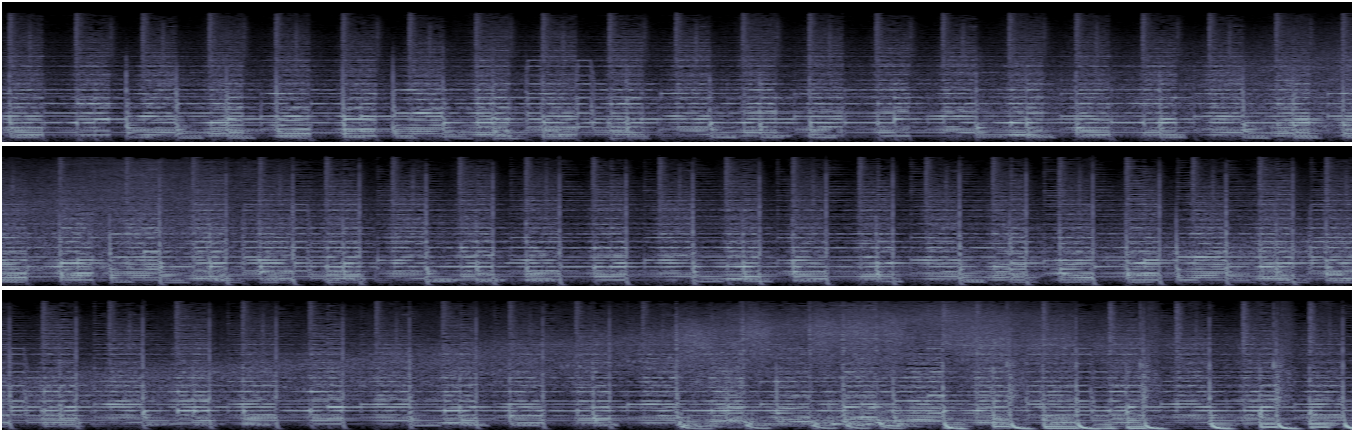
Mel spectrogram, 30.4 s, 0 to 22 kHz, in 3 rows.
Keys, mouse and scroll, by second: 5.1 click, 6.1 F2, 7.7 click, 8.0 Delete, 9.1 click, 9.2 Delete, 11.4 click, 12.3 click, 13.0 click, 14.3 click, 15.6 click, 16.0 F1, 17.4 ctrl+d, 18.7 click, 19.1 h, 20.3 click, 20.6 click, 22.2 click, 23.5 click, 26.2 click, 27.2 F2, 28.7 click, 29.5 click, 30.1 click.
